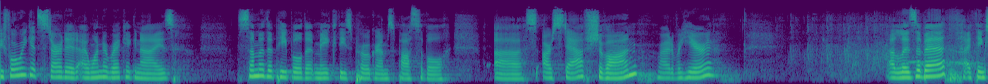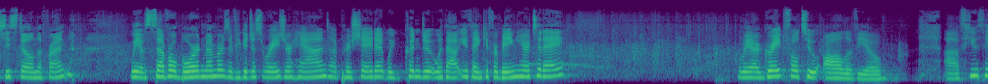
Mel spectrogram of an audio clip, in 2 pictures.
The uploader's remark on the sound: A panel of local professionals answer audience questions. This program was presented by the Alaska World Affairs Council and was recorded at Bear Tooth Theatrepub.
